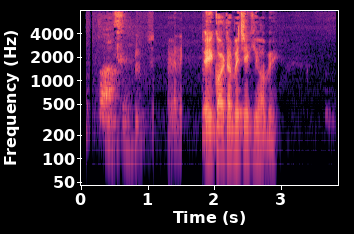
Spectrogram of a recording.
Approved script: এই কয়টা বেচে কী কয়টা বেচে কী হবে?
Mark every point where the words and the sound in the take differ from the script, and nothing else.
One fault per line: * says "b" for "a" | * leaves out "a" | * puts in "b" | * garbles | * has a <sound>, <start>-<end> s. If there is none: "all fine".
* has a laugh, 1.3-1.5 s
* leaves out "কয়টা বেচে কী"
